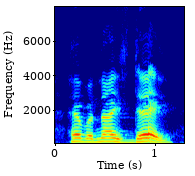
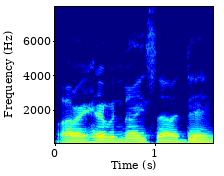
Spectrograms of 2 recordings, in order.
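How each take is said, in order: First: Mocking angry tone. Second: Said in the usual way. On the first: Mackenzie mocking [name]'s goodbye, loud and angry. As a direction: throw his words back at him, then bark the insult. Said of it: "she had that fucking tone with me".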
